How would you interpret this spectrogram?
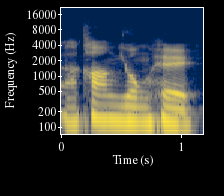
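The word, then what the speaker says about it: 강용흘: Young Hil Kang was how he spelled his name in English. In Korean, his name would be pronounced Kang Yong-ho.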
